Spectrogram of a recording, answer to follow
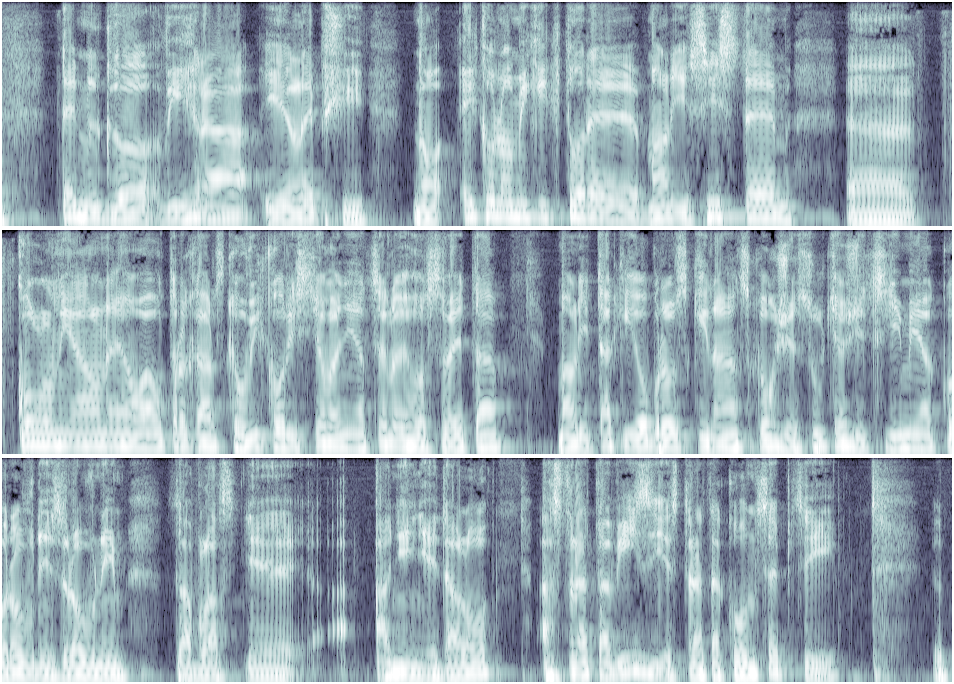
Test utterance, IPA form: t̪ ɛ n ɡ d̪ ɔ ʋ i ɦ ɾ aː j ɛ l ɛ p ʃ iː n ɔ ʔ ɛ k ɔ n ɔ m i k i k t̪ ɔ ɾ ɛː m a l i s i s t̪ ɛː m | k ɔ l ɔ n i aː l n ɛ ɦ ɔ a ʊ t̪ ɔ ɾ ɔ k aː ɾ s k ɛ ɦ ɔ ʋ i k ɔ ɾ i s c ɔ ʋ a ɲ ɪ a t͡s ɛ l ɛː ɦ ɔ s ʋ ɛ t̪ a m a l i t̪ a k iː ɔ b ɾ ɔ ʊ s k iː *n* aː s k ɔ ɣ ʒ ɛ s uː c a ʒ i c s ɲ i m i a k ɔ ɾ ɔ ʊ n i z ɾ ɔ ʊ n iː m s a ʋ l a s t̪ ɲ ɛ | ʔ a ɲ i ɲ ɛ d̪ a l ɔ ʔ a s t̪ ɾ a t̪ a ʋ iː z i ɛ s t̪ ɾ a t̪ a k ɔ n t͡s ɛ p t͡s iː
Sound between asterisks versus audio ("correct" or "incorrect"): correct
